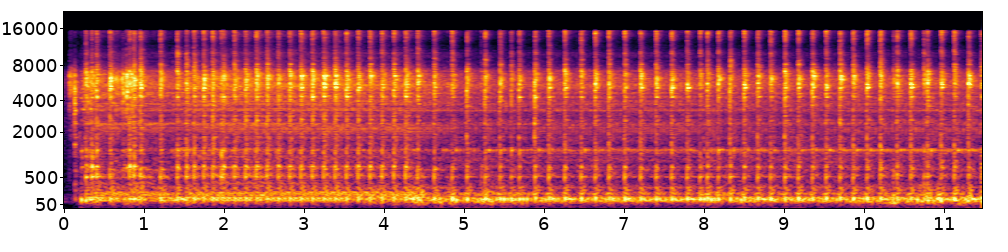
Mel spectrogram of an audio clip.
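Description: Yamaha F1ZR's two-stroke single-cylinder engine idling steadily, with a fast, even run of firing pulses. It is running on a Jupiter Z DC CDI fitted in place of the original AC one, and the idle holds stable.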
